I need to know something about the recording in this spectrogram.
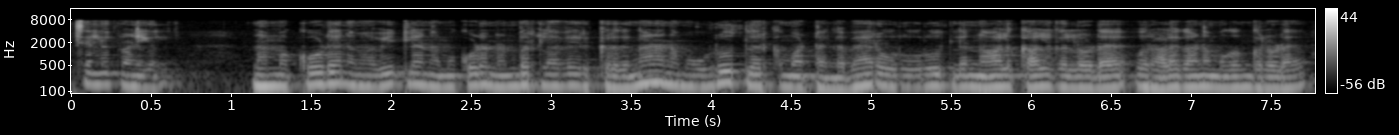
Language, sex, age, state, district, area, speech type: Tamil, male, 18-30, Tamil Nadu, Salem, rural, spontaneous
